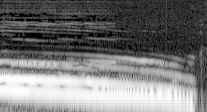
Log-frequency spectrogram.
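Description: A single long wolf howl, loud, holding a steady tone that slowly slides lower over a couple of seconds before dropping away abruptly, with no talking.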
